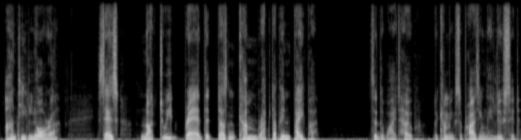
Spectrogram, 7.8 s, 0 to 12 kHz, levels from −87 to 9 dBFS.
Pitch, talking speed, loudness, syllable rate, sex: 140 Hz, 160 wpm, -21 LUFS, 5.5 syllables/s, male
